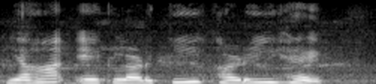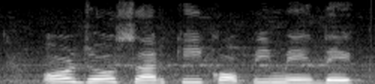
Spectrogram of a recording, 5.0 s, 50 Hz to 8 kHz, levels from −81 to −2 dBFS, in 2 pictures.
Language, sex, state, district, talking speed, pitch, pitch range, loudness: Hindi, female, Madhya Pradesh, Dhar, 155 wpm, 260 Hz, 245-285 Hz, -15 LUFS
